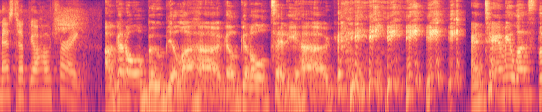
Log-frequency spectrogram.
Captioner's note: laughs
